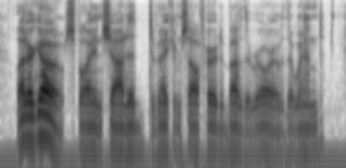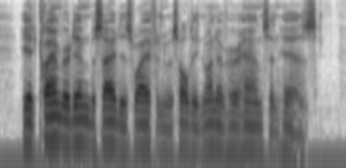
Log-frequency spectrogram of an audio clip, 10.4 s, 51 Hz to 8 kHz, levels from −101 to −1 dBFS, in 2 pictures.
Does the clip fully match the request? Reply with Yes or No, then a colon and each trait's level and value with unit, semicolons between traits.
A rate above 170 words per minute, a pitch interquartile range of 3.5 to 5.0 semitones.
No: average, 180 wpm; narrow, 2.5 semitones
